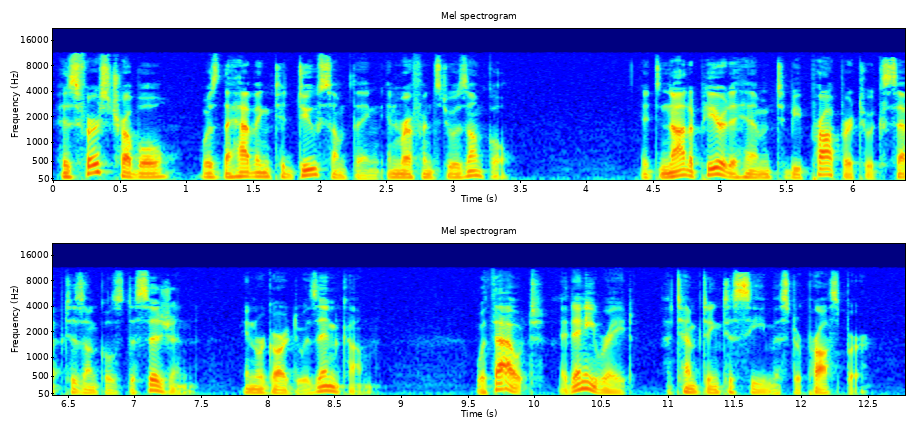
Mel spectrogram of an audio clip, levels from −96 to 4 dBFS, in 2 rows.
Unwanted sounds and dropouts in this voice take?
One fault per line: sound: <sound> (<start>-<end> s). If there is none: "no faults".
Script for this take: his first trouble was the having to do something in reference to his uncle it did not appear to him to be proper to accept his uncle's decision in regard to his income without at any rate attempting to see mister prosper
no faults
